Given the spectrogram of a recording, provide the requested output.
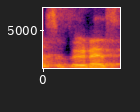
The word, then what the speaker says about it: Sapounas: we're here today joined by the amazing saponas right am i pronouncing that correctly you're so close yeah oh yeah 100 saponis you got it you're just a bonus i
